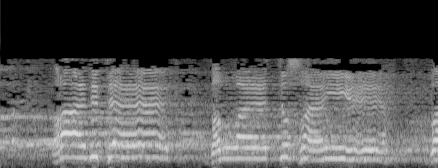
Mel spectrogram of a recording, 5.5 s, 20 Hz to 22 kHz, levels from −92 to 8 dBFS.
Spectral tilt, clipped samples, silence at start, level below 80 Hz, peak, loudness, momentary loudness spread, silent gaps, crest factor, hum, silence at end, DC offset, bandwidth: -9.5 dB/octave; under 0.1%; 0 s; -58 dBFS; 0 dBFS; -13 LUFS; 11 LU; none; 12 dB; none; 0 s; under 0.1%; 5.4 kHz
